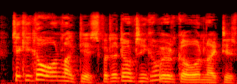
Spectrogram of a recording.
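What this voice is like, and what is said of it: Put-on Irish accent. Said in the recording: “talking in an Irish accent”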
